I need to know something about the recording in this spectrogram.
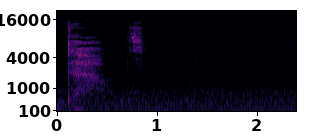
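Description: A woman's voice trailing off with a soft breathy sound in the first half second, a brief faint hiss just after, then near silence: room tone with a faint steady hum.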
